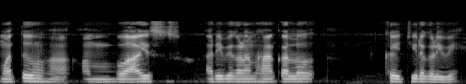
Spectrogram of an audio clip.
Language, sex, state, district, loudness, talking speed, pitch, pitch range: Kannada, male, Karnataka, Koppal, -19 LUFS, 105 wpm, 130 Hz, 125-135 Hz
